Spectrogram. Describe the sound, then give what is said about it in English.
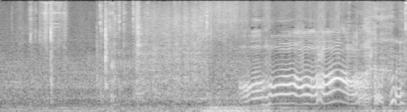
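A Ford Bronco starts off for a drive. Light rattling gives way partway through to a sudden, steady low engine rumble that stays loud to the end. “so I'm gonna take the Bronco for a little spin on my own”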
